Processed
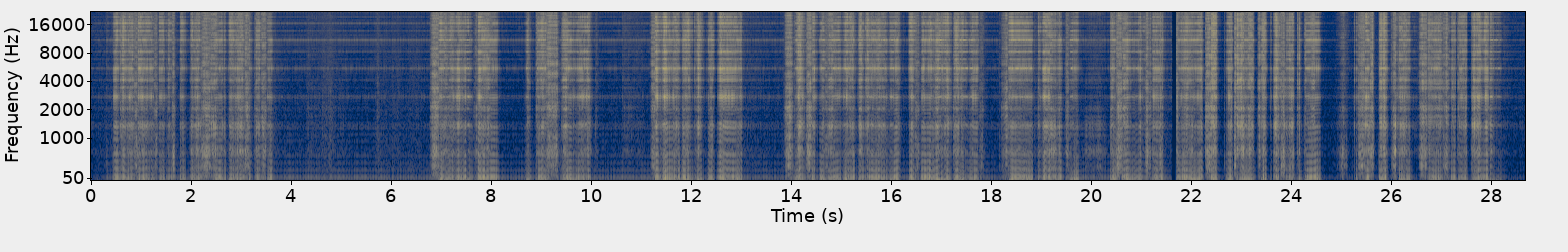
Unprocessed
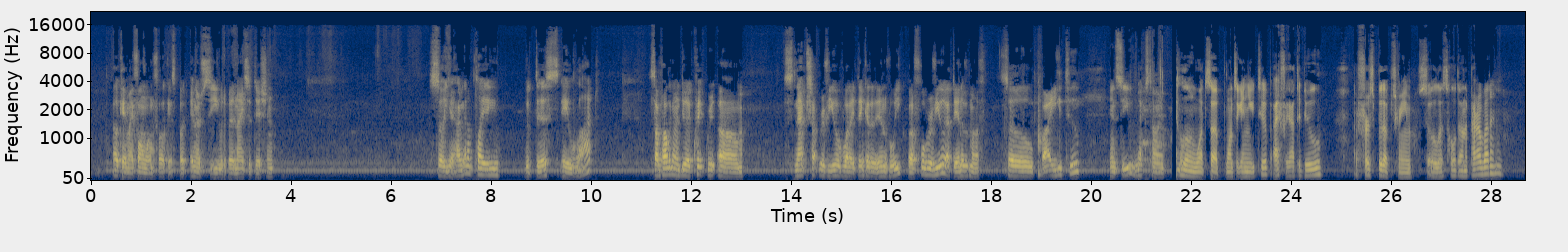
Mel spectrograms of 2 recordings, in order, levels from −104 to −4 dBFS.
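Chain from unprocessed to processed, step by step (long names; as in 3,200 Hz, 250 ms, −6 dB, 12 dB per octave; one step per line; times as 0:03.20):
samples in bit-reversed order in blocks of 256 samples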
